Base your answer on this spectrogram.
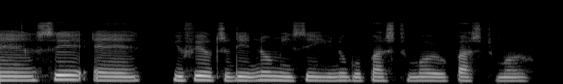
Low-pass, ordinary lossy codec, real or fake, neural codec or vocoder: none; none; real; none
